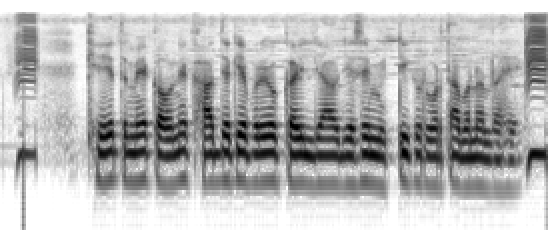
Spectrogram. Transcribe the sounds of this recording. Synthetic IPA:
kʰeːt̪mẽkəːnekʰaːd̪jəkepɾəjoːɡ̚kɐɪld͡ʒaːʋd͡ʒɛːsemɪʈːikʊɾəwəɾt̪abənəlɾəɦeː

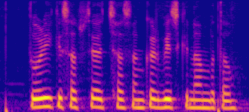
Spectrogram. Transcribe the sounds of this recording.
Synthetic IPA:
t̪oːɽikesɐbseɐtːʃʰasɐ̃ŋkəʈbeːd͡ʒkenaːmbɐt̪aːo

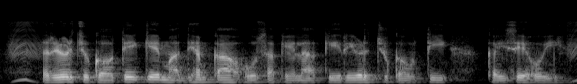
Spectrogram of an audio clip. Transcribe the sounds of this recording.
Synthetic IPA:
ɾeːɽt͡ʃʊkəːt̪ikemaːd̪ʱjəmkaɦosəkeːlakiɾeːɽt͡ʃʊkəʋt̪ikəɪseɦoːiː

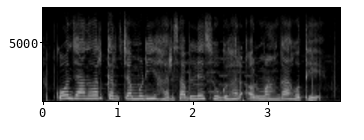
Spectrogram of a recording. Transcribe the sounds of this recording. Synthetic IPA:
koːnd͡ʒaːnʋəɾkəɾt͡ʃəmɽiɦəɾsəblesuɡʱəɾɔ̰ːɾmãːŋɡaɦoːt̪ḛː

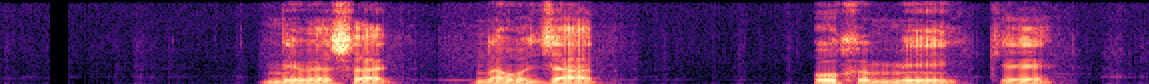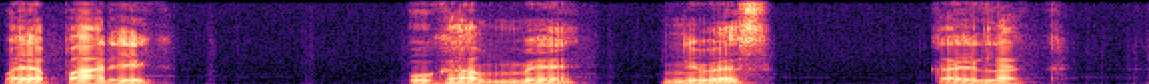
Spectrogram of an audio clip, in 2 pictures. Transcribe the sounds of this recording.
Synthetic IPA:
nɪʋeʃək̚ | nəwd͡ʒaːt̪ | ʊkʰmike | wəjapaːɾik | ʊɡʱəmːẽ | nɪʋes | kəɾlək

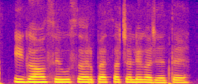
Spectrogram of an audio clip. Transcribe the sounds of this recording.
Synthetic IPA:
iɡãːseʊsəɾpɛːsat͡ʃɐleːɡad͡ʒaːt̪aɦɛː

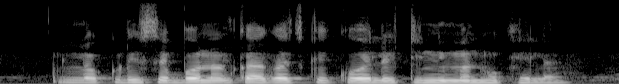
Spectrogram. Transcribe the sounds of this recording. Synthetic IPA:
ləkɽisebənəlkaɡəd͡ʒkekwaliʈinimənɦokʰela

